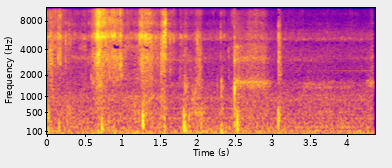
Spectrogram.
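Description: Footsteps of a person walking backward over ground strewn with dry leaves: about five steps, a little over half a second apart, growing fainter near the end.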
